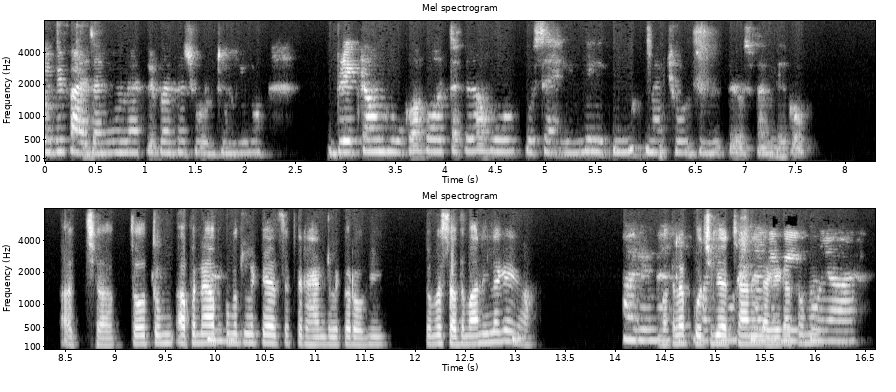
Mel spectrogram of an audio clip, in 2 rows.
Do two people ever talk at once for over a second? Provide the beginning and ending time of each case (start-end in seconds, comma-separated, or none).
14.4-16.1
